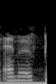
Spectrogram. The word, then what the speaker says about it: mIRC: It says Merc in the MIRC. Jules pronounces it Merc because the I is capitalized.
